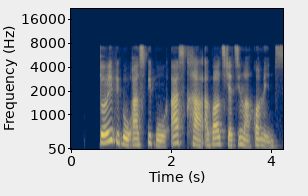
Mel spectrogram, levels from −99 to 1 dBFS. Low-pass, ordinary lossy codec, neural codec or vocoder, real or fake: 7.2 kHz; none; codec, 16 kHz, 1 kbps, FunCodec, trained on Chinese and English, 50 frames a second; fake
